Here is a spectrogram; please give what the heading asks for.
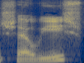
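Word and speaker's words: شاويش: And let's just break it down. Shawish, because there's an alif here, and we know that it's a long sh sound. The wow here has a yeah after it, so it's a long e sound. So it's a shawish.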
